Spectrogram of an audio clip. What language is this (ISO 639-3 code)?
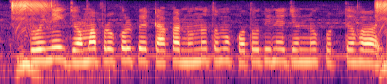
ben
